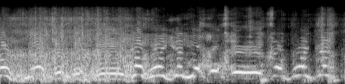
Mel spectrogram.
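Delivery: very high-pitched cheering; high, playful hype for a dog; excited dog praise. Real, not acted. Trainer praising dog in play.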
